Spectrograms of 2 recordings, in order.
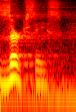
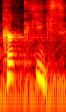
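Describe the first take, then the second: First: The name begins with a Z sound. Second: The name begins with a K sound. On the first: The speaker calls it right. "The X is actually pronounced as a Z, so it's Xerxes" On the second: The speaker calls it wrong. "It's not Kirkkees"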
